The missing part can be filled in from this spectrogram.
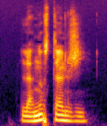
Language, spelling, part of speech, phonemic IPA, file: French, nostalgie, noun, /nɔs.tal.ʒi/, Fr-nostalgie.ogg
- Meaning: nostalgia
